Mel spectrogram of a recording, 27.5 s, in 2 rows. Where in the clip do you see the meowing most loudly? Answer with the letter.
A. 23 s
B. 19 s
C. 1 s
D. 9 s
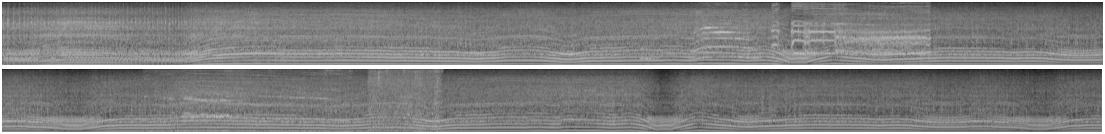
D.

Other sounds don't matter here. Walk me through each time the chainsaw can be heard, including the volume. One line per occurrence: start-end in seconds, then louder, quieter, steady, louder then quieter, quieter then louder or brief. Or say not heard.
0.0-27.4 quieter.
